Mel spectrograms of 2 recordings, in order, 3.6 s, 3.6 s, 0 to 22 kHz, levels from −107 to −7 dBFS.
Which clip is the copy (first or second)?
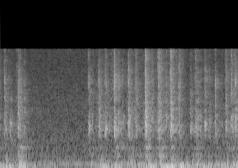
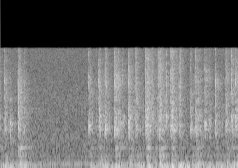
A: first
